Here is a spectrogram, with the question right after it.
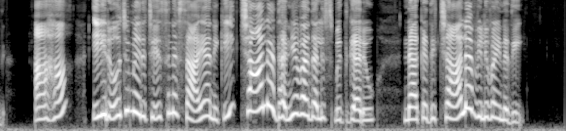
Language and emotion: Telugu, happy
